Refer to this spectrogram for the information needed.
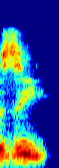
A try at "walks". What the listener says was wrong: That's an S. Walks.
